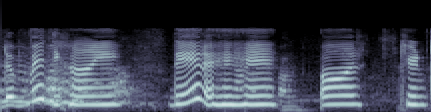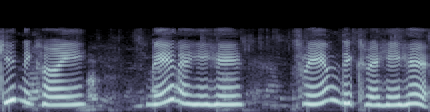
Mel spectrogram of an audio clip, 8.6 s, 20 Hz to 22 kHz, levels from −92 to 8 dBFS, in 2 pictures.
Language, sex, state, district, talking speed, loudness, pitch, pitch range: Hindi, female, Himachal Pradesh, Shimla, 105 wpm, -12 LUFS, 305 Hz, 295-330 Hz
